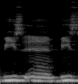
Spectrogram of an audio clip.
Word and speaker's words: ब्यास: इसे इंग्लिश में बीज नदी बोलते हैं, कुछ बीज रिवर बोलते हैं, हिंदी में इसे ब्यास नदी बोलते हैं, जो कि एकदम करेक्ट प्रोनाउंसिएशन है। ठीक है, तो इसे बेसिकली ब्यास नदी ही हम बोलेंगे, क्योंकि वो इसका करंट जो करेक्ट प्रोनाउंसिएशन है वो माना जाता है।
